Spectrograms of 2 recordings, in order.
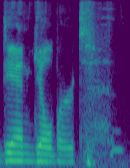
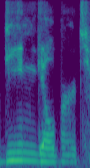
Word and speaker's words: Dan Gilbert: few times was you kept mispronouncing Dan Gilbert his name the Detroit billionaire that owns the Cavaliers and Quicken Loans kept calling him Dean Gilbert repeatedly um which would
